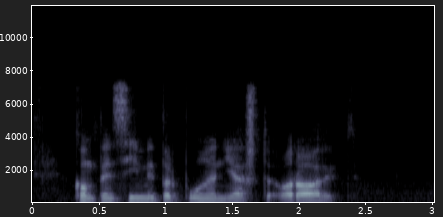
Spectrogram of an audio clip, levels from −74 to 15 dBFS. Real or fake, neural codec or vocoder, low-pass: fake; codec, 16 kHz, 0.7 kbps, FocalCodec; 7.2 kHz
